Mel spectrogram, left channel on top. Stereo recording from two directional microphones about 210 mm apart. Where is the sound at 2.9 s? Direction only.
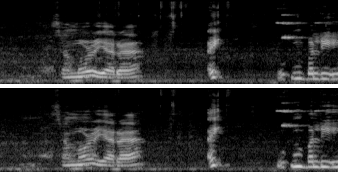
30° right (ahead or behind).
